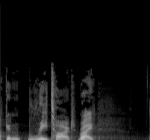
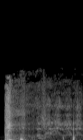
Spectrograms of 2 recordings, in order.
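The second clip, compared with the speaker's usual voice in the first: mock laugh; 5 dB quieter than usual. Derisive laugh at seatmate.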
